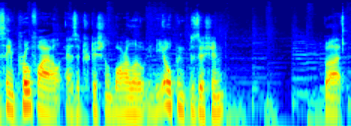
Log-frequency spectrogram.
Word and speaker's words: BRLW: That's Barlow spelled with no vowels.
